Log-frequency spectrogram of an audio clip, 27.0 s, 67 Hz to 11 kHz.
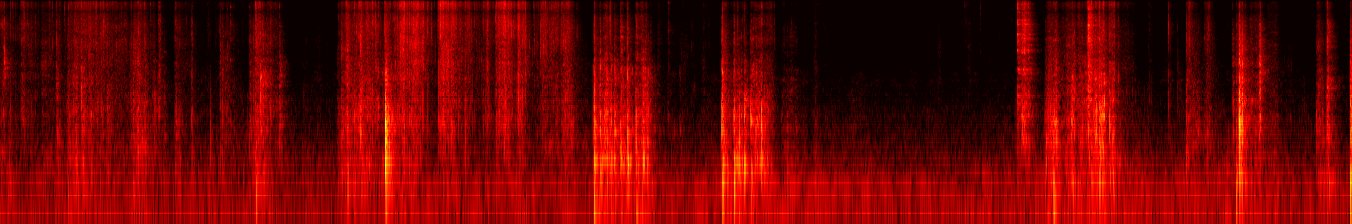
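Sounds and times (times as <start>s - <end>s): packaging crinkling and rustling: 0.0s - 5.8s, 6.8s - 13.1s.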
